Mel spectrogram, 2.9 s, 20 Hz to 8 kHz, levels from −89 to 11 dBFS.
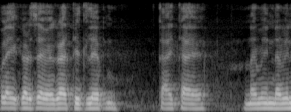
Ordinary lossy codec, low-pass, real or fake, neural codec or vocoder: none; 7.2 kHz; fake; codec, 16 kHz, 16 kbps, FunCodec, trained on LibriTTS, 50 frames a second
